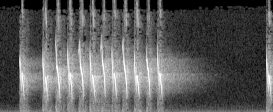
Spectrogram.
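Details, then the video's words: Bar-winged prinia male and female calling, a lure to get silent birds singing and to draw wild birds: one even series of about eleven sharp, high chirps, then a lone note after a pause. "pikat suara burung ciblek"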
